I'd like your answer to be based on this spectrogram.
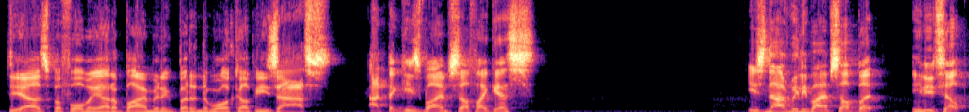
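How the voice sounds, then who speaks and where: A man's voice: fairly low pitch, moderate pace, a bit bright. A man hosting a live football watchalong, talking casually to his chat in slang and reading out viewer comments. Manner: reads out viewer comments between reactions. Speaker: watchalong stream host.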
